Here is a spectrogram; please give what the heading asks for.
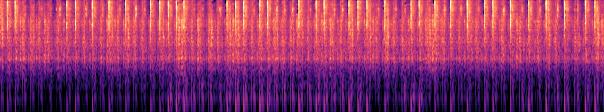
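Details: Newly built Kerzel hit-and-miss model engine, still running in: busy sharp ticking and clatter from the gear train over light running; tight new gears noisy until run in, governor mechanism stiff.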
